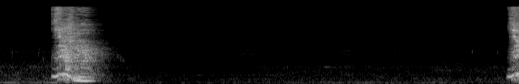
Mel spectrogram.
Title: Snotty sneezes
